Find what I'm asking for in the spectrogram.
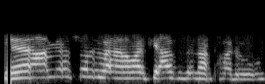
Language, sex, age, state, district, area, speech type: Bengali, female, 18-30, West Bengal, Murshidabad, rural, conversation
